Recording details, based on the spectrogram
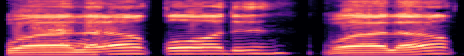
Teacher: Hati-hati ada qalqalah kita pantulkan ayah bunda ya.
